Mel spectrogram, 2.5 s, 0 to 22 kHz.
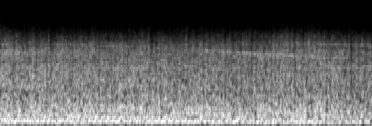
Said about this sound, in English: You are listening to the sounds of an F4U Corsair, a clean, sleek aircraft with a 2,000 horsepower engine. Its rated speed of 415 miles per hour at sea level made it the fastest aircraft in the Pacific Theater at the time,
